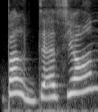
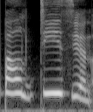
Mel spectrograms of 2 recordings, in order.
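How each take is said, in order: First: Baldesion as bal-DEZ-yon, high, loud and questioning; corrected pronunciation. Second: Baldesian as bal-DEE-zee-un, high and loud; mistaken pronunciation. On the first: Streamer echoing the game's name for it, surprised bal-DEZ-yon for Baldesion. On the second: Streamer quoting own old mistake, Baldesian said bal-DEE-zee-un. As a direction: say Baldesian with a long DEE and falling end. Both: Shown as a demonstration. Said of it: "I've been saying Baldesian".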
